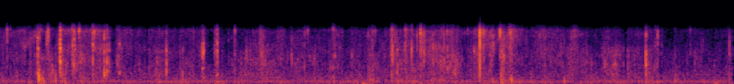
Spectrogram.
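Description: Irregular soft clicks and taps in a loose, uneven run, with one sharper click about six seconds in, over a faint steady hum.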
